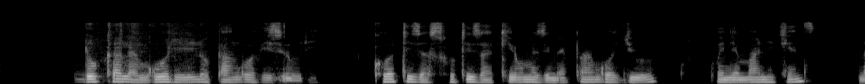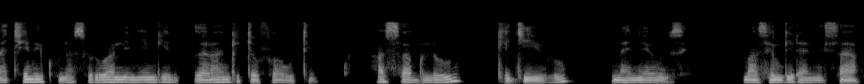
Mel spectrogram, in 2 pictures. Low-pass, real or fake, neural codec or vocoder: 7.2 kHz; fake; codec, 16 kHz in and 24 kHz out, 1.1 kbps, FireRedTTS-2 codec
